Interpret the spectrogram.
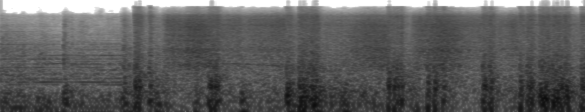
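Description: Fireworks finale: about a second in, a dense, rapid volley of firework bangs and crackling takes over, with the loudest reports bunched toward the middle and end.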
